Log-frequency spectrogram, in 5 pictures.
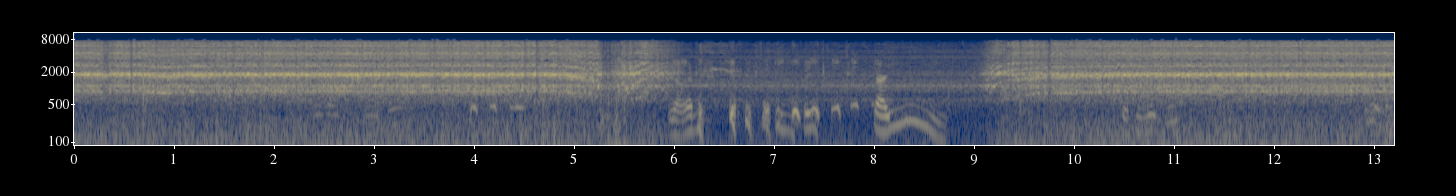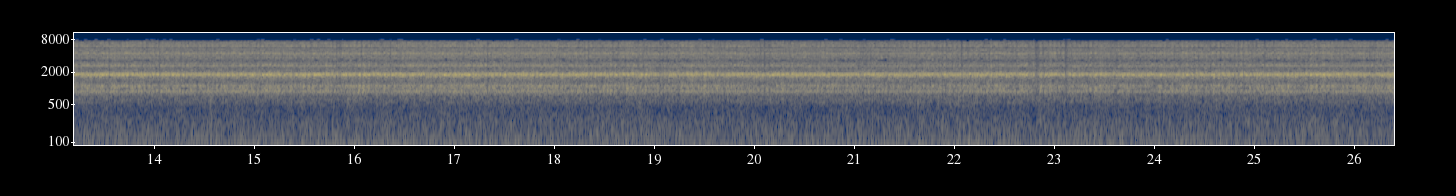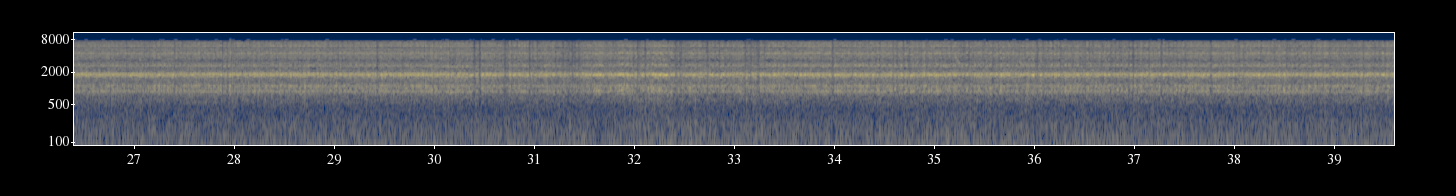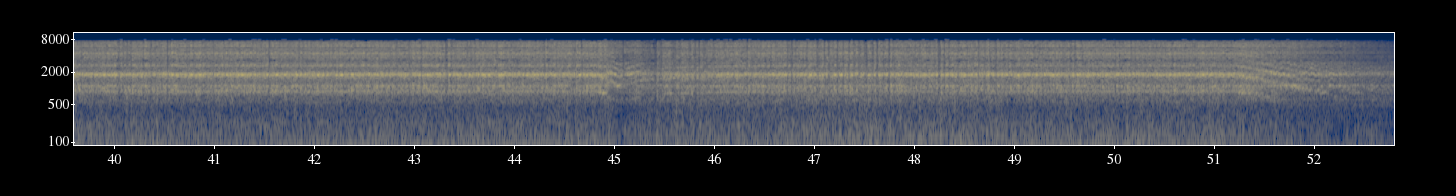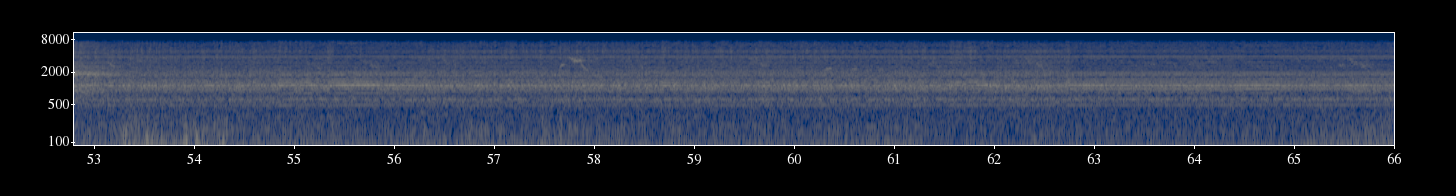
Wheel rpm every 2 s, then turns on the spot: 230, 230, 180, 20, 40, 220, 230, 230, 230, 230, 230, 230, 230, 230, 230, 230, 230, 230, 240, 230, 230, 230, 220, 230, 230, 200, 0, 0, 0, 0, 0, 0, 0.
none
